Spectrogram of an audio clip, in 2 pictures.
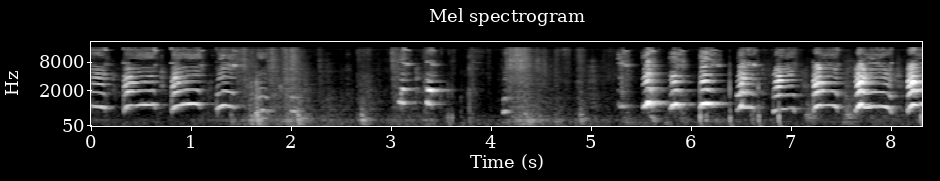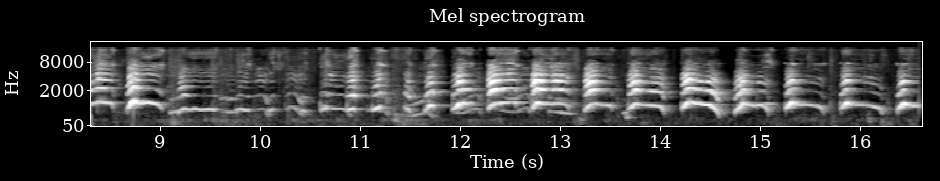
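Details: Four-week-old puppies, litter-box trained, indoors: a rapid stream of high, harmonic whimpers and yips, each cry bending down slightly, repeated about twice a second with a short lull near the start.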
